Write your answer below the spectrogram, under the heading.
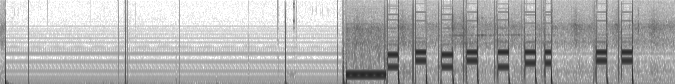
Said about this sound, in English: The other interesting things about these phones is that they will not let you do a PIC code on it. So, for example, if I dial AT&T... Oops.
